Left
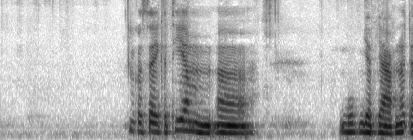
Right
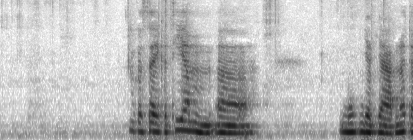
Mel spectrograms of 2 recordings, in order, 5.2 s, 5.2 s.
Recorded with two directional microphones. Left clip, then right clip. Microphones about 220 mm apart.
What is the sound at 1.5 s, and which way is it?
A woman's voice, 50° left (ahead or behind).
